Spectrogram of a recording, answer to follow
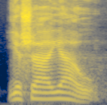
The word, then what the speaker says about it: ישעיהו: ישעיהו, שליח אלוהים.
